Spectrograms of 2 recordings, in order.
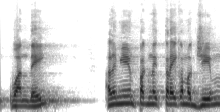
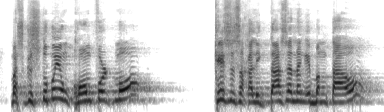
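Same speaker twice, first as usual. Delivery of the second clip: higher, pressing preacher's rebuke; preaching rebuke; 7 semitones higher than usual. Acted. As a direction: drive each question home to the church.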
